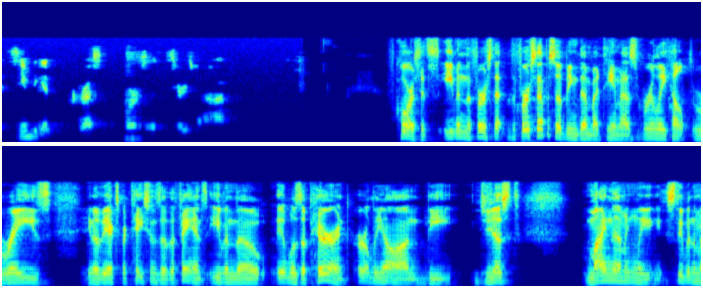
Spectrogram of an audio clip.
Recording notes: We apologize for the bad audio glitches.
